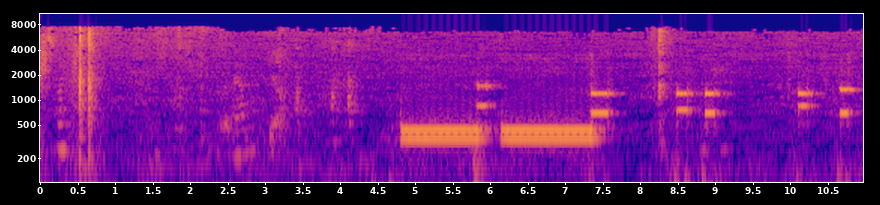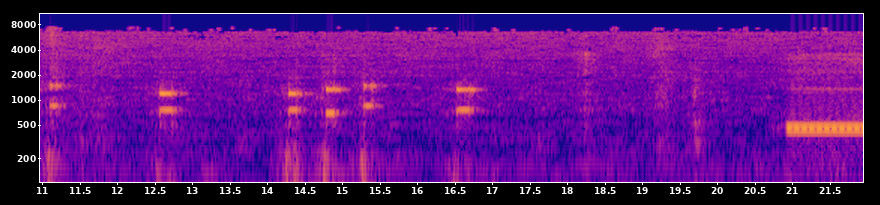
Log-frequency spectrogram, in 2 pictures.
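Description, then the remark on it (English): A phone line's dial tone sounds in two steady bursts, followed by a quick series of electronic keypad beeps as a cell phone number is dialed, then a long ringing tone begins near the end. “Let's call him and see where he's at.”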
